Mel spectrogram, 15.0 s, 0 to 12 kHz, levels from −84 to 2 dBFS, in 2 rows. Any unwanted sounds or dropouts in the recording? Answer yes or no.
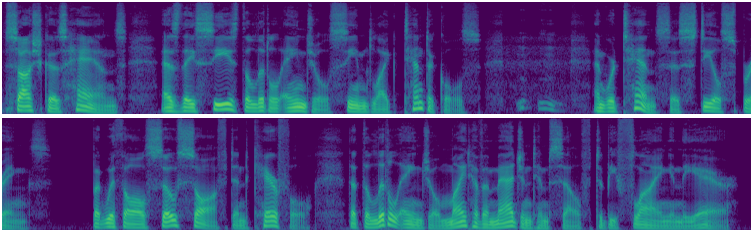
yes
